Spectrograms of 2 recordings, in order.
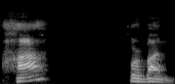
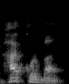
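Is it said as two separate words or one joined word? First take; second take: two separate; one joined. First: It is said as two separate words. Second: It is said as one joined word. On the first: It means: behold, a sacrifice, like an oath. "two different words" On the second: It means: the sacrifice, like a vow. "one word"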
